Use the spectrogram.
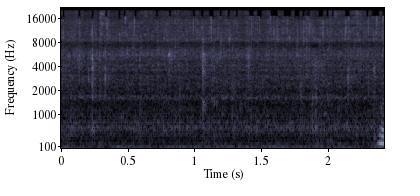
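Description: Onion and tomato fry with spices in a pan for dal khichdi, a steady close sizzle running throughout and swelling slightly at the end.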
